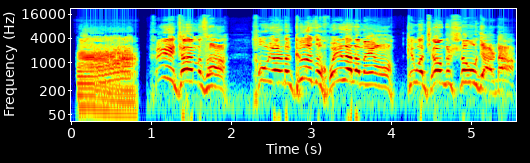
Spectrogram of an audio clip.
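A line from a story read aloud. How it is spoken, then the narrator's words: Impatient shout. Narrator (Chinese): 工作人员很不耐烦地回头冲里屋喊了一声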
